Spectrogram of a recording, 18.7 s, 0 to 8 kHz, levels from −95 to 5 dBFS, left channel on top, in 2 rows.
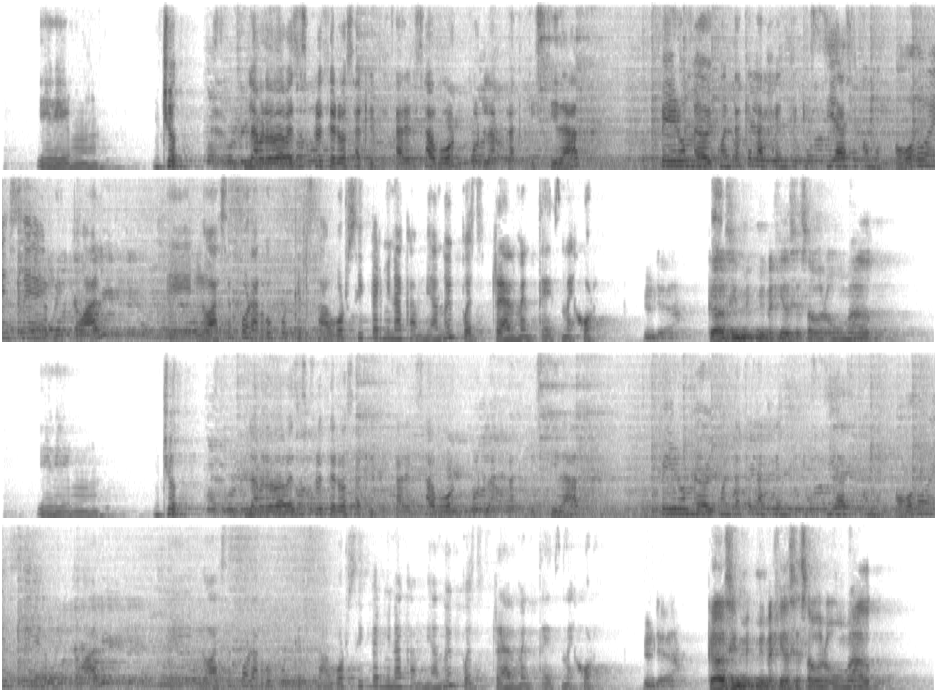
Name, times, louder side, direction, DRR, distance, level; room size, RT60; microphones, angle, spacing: voice 1, 0.3-1.0 1.5-5.8 6.6-10.4 11.0-15.3 16.6-16.7 17.1-17.3, left 5 dB, 85° left, 0.8 m, -33 dB
sound 1, 2.0-12.5, left 2 dB, 15° left, 6.6 m, -38 dB
voice 2, 15.7-16.1 16.4-18.0, right 2 dB, 75° right, 1.3 m, -29 dB
19.5 x 17.5 x 9.6 m
head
